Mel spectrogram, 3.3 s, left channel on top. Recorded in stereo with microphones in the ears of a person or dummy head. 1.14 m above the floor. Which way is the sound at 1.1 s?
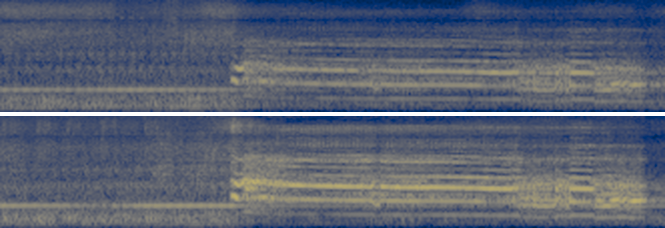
60° right (ahead or behind).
